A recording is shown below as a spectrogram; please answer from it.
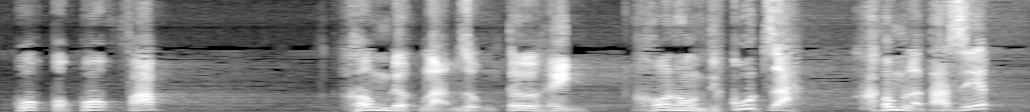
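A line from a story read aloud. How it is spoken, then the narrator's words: Sharp shout. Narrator (Vietnamese): Tay bộ đầu quát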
